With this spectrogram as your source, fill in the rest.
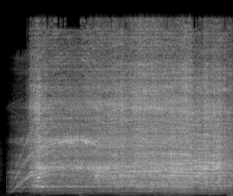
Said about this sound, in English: I just need to cut that relief so that when the gate closes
